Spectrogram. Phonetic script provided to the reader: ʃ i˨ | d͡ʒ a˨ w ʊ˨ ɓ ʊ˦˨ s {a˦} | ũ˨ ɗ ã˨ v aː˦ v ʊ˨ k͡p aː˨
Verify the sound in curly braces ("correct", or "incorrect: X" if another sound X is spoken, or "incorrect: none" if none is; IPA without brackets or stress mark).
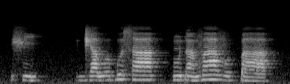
incorrect: aː˦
